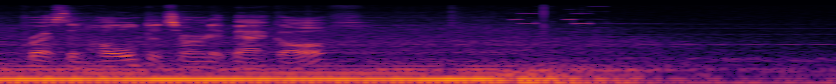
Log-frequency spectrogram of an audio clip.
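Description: A car engine idles nearby and then shuts off.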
